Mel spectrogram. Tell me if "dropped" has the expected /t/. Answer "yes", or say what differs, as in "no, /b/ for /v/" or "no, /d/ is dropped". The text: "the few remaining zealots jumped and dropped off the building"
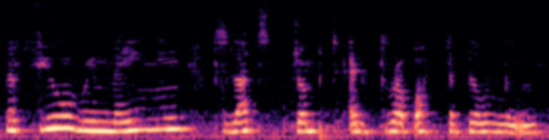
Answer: no, /t/ is dropped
